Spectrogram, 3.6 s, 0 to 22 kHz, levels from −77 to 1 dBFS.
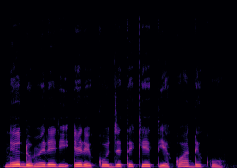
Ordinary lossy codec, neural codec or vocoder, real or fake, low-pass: none; none; real; 19.8 kHz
